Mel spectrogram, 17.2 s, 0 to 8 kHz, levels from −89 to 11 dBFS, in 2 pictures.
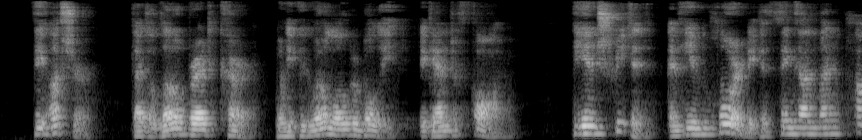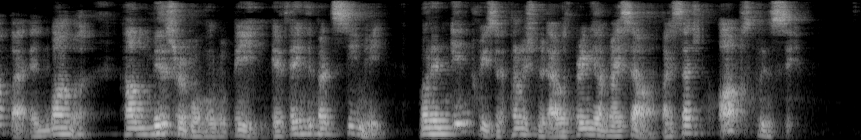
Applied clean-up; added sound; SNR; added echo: neural mask model DeepFilterNet 3.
